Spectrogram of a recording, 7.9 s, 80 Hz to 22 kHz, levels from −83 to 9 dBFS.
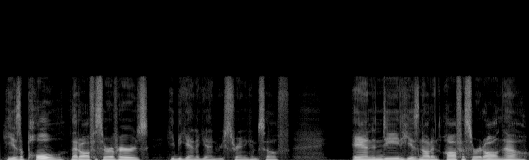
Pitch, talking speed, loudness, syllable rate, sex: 140 Hz, 175 wpm, -19 LUFS, 5.0 syllables/s, male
